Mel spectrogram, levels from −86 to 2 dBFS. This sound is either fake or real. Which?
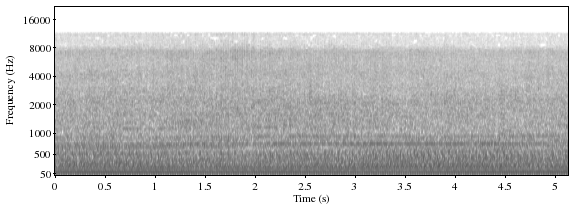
real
